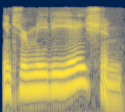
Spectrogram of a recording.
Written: intermediation

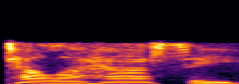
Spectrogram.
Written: Tallahassee

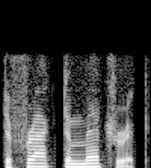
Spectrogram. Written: diffractometric

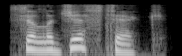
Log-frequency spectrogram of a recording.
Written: syllogistic

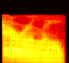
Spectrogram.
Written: hourly

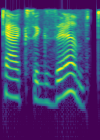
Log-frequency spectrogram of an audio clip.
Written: tax-exempt

